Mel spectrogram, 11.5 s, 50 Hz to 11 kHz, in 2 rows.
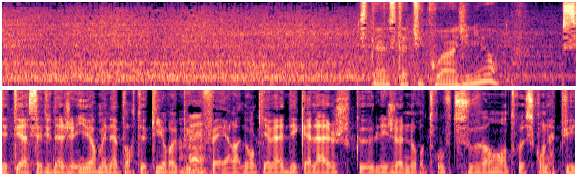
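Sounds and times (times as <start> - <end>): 
train rolling along a railway line: 0.0 - 7.6
speech: 3.6 - 11.4.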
